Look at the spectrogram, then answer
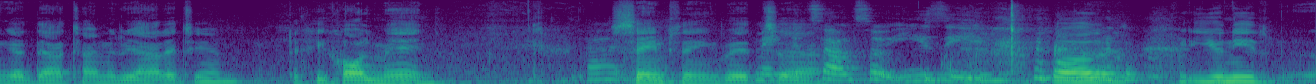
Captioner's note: laughs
